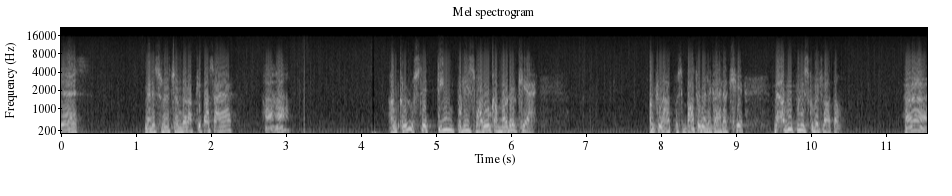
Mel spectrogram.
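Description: A younger man speaks forcefully into a telephone.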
